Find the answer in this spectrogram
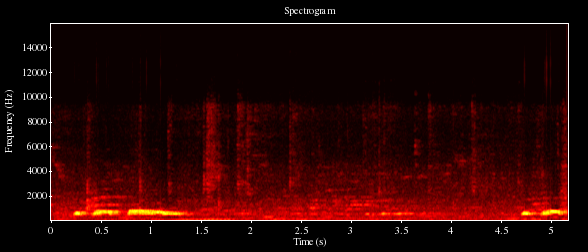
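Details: Local spotted dove used for luring, giving a hoarse two-part coo at the start, a long quiet gap with soft murmuring, then the phrase beginning again at the end.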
